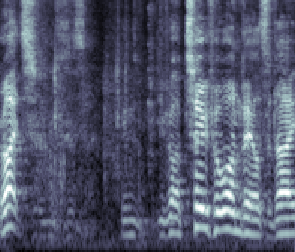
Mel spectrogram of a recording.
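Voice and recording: A man talks at a fairly quick pace. Room echo can be heard.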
